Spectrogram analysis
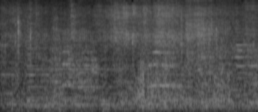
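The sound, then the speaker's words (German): A catamaran sailboat races along with a loud, steady rush of wind and splashing water, a continuous roar with gusts buffeting the microphone and no voices. “Dieses Boot ist aber auch ohne mich sehr schnell unterwegs.”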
